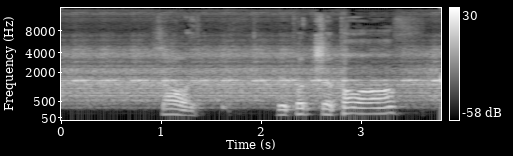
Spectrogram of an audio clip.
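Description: A model locomotive's horn sounds in several blasts, one short and one longer.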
